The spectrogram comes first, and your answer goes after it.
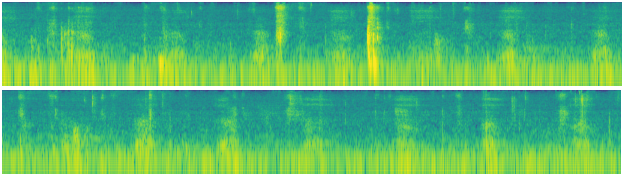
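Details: Milk-drunk newborn blue Staffordshire Bull Terrier puppies flat on their backs after feeding. Soft snuffly breathing and faint squeaks run throughout. A short puff comes near three and a half seconds, then one crisp tiny sneeze just before five seconds, in a quiet room.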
